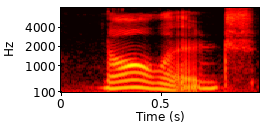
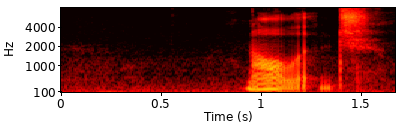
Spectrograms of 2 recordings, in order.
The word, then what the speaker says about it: knowledge: DGE phonogram it was knowledge write this down knowledge is spelled with the KN phonogram that says mm-hmm Oh WL e d GE knowledge knowledge means facts information and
